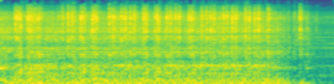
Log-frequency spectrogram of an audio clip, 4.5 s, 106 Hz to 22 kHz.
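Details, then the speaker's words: AWD EG first start after harness, fuel and oil, on a borrowed 2000 cc injector tune: crisp idle, revs freely and drops back smoothly; good oil pressure, sounds healthy and peppy. "it seems to run pretty good it's got good oil pressure uh it sounds really really healthy uh really peppy revs up really really nice"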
